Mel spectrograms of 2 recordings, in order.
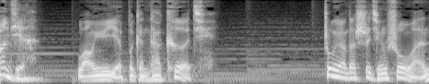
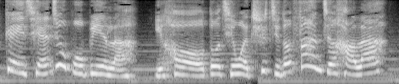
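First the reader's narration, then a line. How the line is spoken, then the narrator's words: Laughing. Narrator (Chinese): 楚淼笑道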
